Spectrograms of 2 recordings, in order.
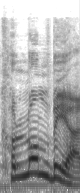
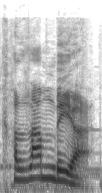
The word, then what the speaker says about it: Colombia: Like it's spelling though, it's pronounced Colombia not Columbia.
